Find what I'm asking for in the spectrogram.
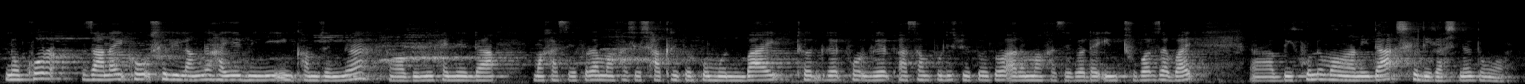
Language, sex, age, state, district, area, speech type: Bodo, female, 30-45, Assam, Chirang, rural, spontaneous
